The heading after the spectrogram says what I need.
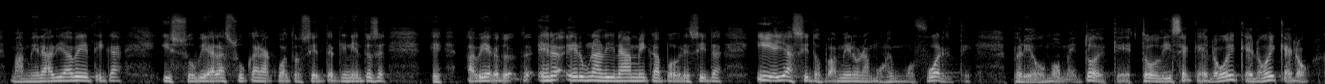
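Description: A man's voice: on the high side, creaky, a little mellow, slightly rough. A man, a priest hosting his own program, telling personal family stories in a rambling, chatty way and acting out the dialogue. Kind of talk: casual storytelling talk.

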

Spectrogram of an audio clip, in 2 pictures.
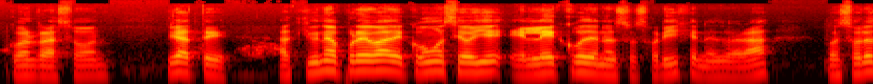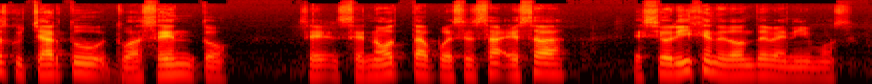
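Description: Gentle radio co-host man. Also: medium pitch, steady tone, moderate pace, smooth, no echo.

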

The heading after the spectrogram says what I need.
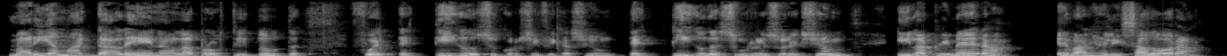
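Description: Gravelly man preaching on radio. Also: sits high, moderate pace. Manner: animated, dramatic storyteller who drops to soft near-whispers for emphasis. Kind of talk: radio devotional storytelling.

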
